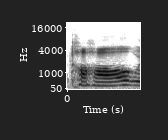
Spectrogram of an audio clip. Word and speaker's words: Cathal: Yeah, there's a D-G-H-E. – That's pronounced good. – D-G-D-H-G. – It's pronounced good. – And then there's Kahal, which I think is Hachal. Kahal. It's C-A-T-H-A-L. But it's not pronounced like Cathal.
